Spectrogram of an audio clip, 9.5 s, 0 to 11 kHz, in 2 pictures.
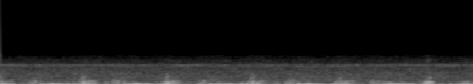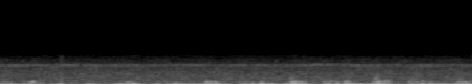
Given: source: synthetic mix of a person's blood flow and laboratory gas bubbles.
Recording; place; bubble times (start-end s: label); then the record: Doppler ultrasound of blood flow; precordium
no bubbles
From the record:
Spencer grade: 0 (complete lack of bubble signals)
